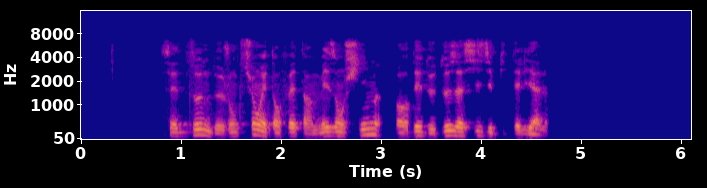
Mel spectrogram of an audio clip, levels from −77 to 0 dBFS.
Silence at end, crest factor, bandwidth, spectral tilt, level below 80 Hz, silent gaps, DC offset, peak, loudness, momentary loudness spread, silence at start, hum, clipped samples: 1.45 s; 18 dB; 7.2 kHz; -4.5 dB/octave; -70 dBFS; none; under 0.1%; -14 dBFS; -30 LUFS; 8 LU; 0.8 s; none; under 0.1%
